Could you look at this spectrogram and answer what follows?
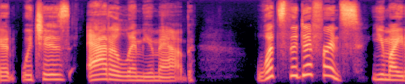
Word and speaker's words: adalimumab: how you say it the first and third syllables are emphasized that's the a or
